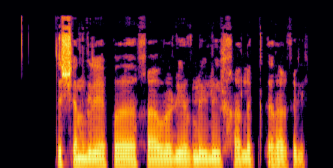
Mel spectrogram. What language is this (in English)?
Pashto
